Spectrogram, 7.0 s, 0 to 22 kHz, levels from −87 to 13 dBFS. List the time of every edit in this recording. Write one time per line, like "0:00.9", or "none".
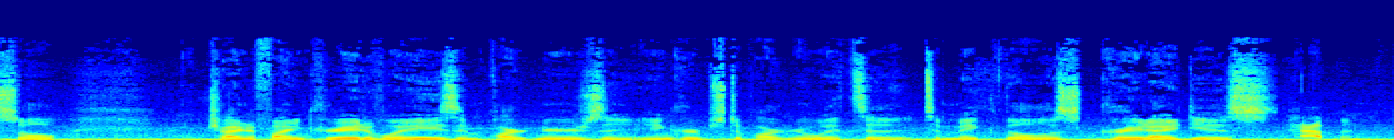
none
